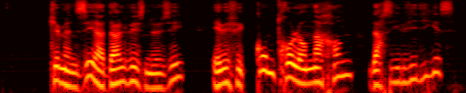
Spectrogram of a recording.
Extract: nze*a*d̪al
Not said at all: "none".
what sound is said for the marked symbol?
a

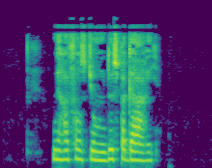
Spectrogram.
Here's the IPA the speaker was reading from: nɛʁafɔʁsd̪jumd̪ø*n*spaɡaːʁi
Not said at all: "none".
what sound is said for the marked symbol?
none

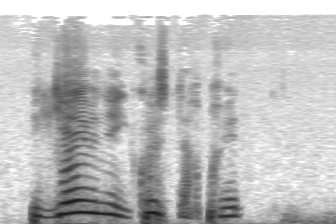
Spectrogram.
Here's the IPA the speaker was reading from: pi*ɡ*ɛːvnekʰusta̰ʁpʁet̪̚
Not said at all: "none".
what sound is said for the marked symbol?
ɡ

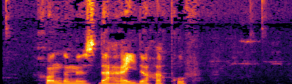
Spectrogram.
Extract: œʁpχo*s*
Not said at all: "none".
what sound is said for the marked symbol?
f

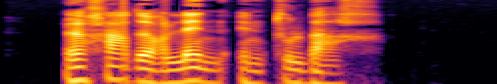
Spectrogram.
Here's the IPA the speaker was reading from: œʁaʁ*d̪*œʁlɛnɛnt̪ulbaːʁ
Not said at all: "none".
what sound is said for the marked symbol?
d̪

